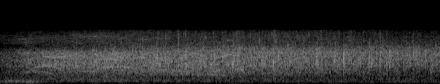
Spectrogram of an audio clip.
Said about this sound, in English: And everybody, just like here, applauded.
